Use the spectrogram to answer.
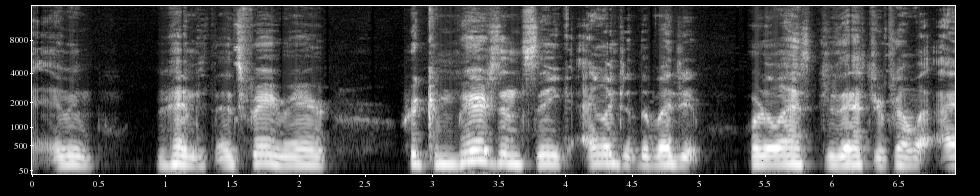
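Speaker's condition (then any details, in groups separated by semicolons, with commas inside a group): Cerebral palsy; able to speak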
